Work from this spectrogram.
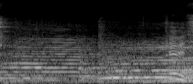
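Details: Pregnant Danish Red heifer on a Turkish farm, purebred breeding stock: one short harmonic moo about a second long that ends in a falling slide, over a steady low background murmur.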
